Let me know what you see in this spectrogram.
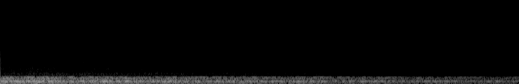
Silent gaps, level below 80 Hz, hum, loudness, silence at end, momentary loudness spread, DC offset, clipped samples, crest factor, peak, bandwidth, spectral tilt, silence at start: none; -50 dBFS; none; -42 LUFS; 0 s; 14 LU; under 0.1%; under 0.1%; 16 dB; -24 dBFS; 2.2 kHz; -12.5 dB/octave; 0 s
